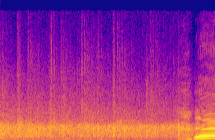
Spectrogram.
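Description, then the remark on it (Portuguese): An audience applauds in a steady, dense wash of clapping for about two seconds, then a loud voice breaks in over the tail of the applause. “Dá um aplauso a ele, pelo amor de Deus.”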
